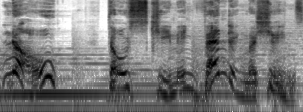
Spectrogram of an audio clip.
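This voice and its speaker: Clear music plays in the background. Over it, a man uses a put-on character voice at a fairly slow pace. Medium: audio drama. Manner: pompous, indignant.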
